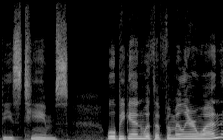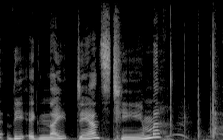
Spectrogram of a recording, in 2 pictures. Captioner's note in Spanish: aplausos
